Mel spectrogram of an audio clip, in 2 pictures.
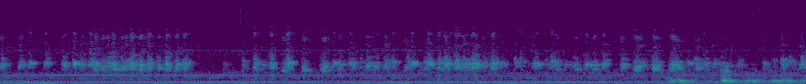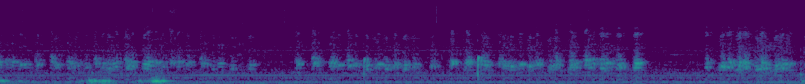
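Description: Chickens on a Minecraft chicken farm cluck and murmur in a low, busy mass, with occasional louder clucks standing out over a steady background hum.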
